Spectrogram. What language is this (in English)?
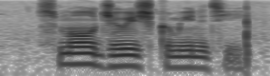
English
